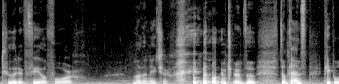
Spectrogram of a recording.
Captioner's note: laughing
